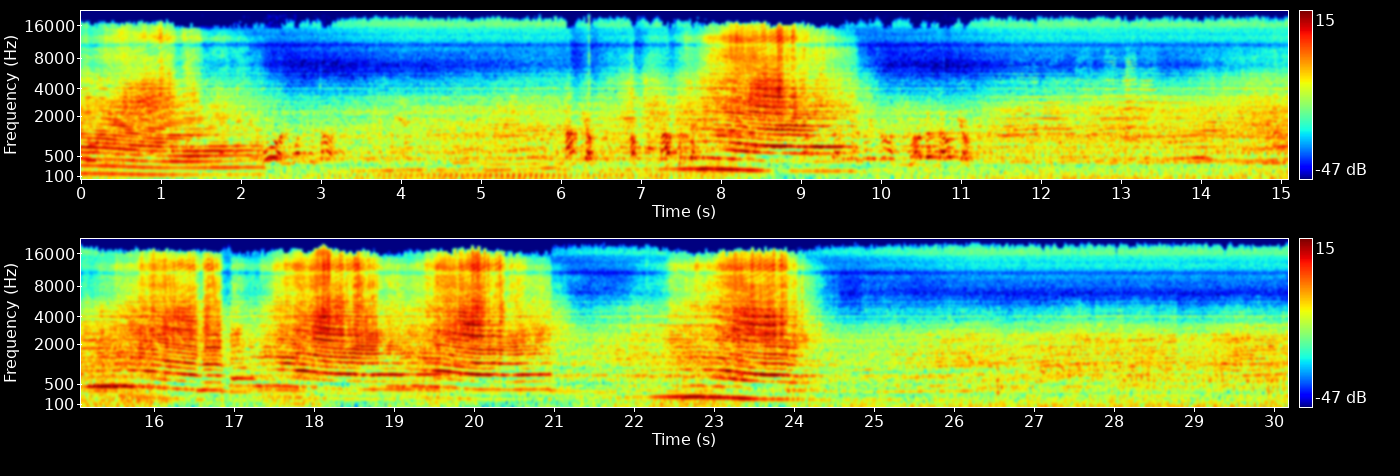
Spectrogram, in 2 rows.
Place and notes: {"title": "Castle Donington, UK - British Motorcycle Grand Prix 2001 ... 500cc warm up ...", "date": "2001-07-08 10:00:00", "description": "500cc warm up ... Starkeys ... Donington Park ... warm up plus all associated noise ... Sony ECM 959 one point stereo mic to Sony Minidisk ...", "latitude": "52.83", "longitude": "-1.37", "altitude": "81", "timezone": "Europe/London"}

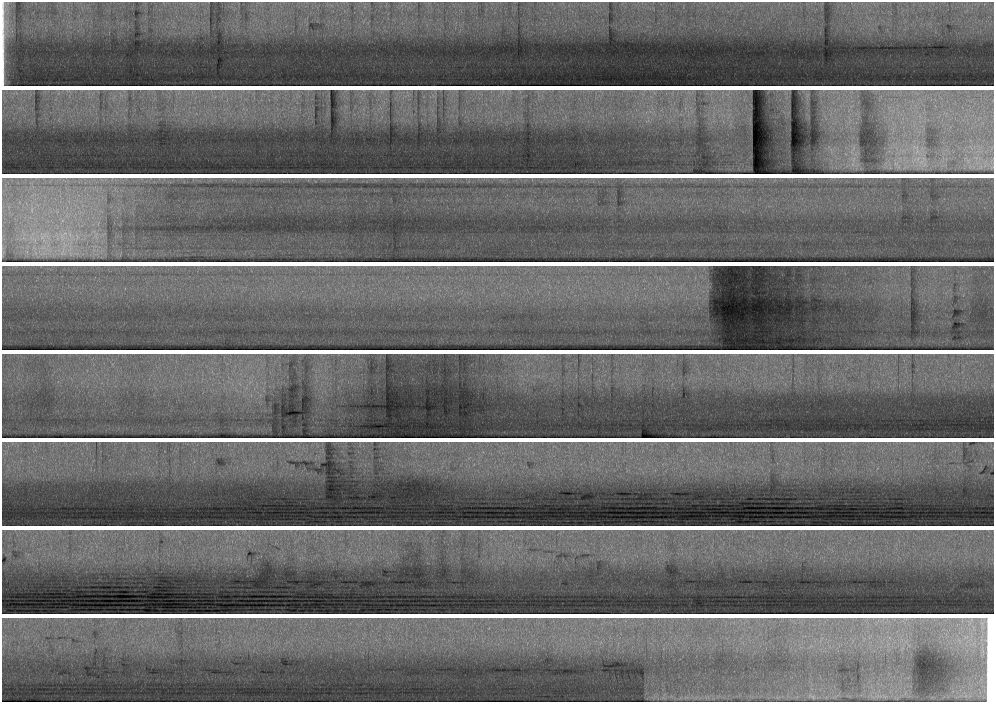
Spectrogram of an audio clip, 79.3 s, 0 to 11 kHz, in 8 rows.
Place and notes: {"title": "mettmann, brücker str, stadtaufzug", "description": "fahrt mit dem aufzug zur hoch gelegenen bahnhaltestelle, oben verkehrsgeräusche und polizeisirene\n- soundmap nrw\nproject: social ambiences/ listen to the people - in & outdoor nearfield recordings", "latitude": "51.25", "longitude": "6.98", "altitude": "136", "timezone": "GMT+1"}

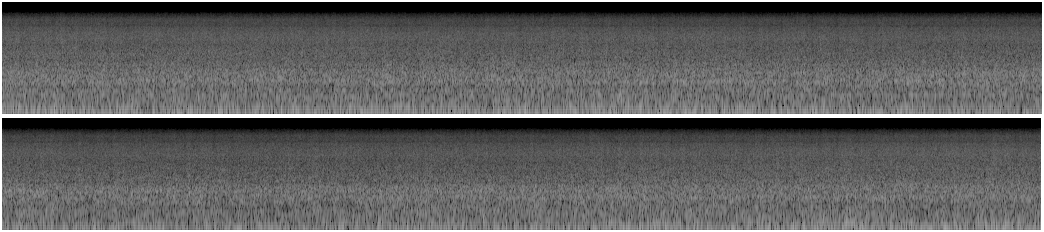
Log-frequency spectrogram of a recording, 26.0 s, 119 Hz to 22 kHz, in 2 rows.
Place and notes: {"title": "Lithuania, lake Paliminis, water falling into well", "date": "2011-05-14 14:40:00", "description": "some kind of mini-dam", "latitude": "55.50", "longitude": "25.72", "altitude": "164", "timezone": "Europe/Vilnius"}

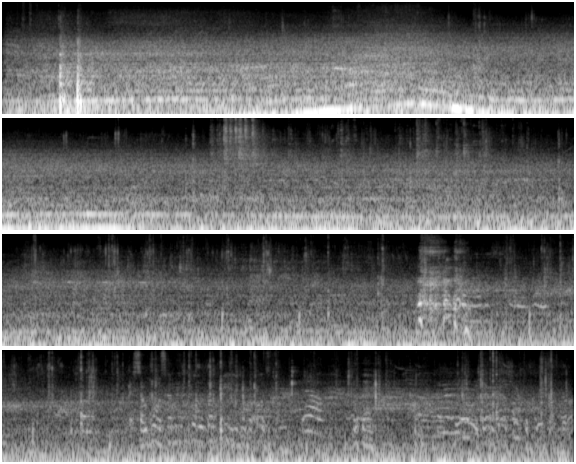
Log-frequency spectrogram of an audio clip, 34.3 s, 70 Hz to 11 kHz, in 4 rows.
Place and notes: {"title": "all the mornings of the ... - feb 9 2013 sat", "date": "2013-02-09 09:52:00", "latitude": "46.56", "longitude": "15.65", "altitude": "285", "timezone": "Europe/Ljubljana"}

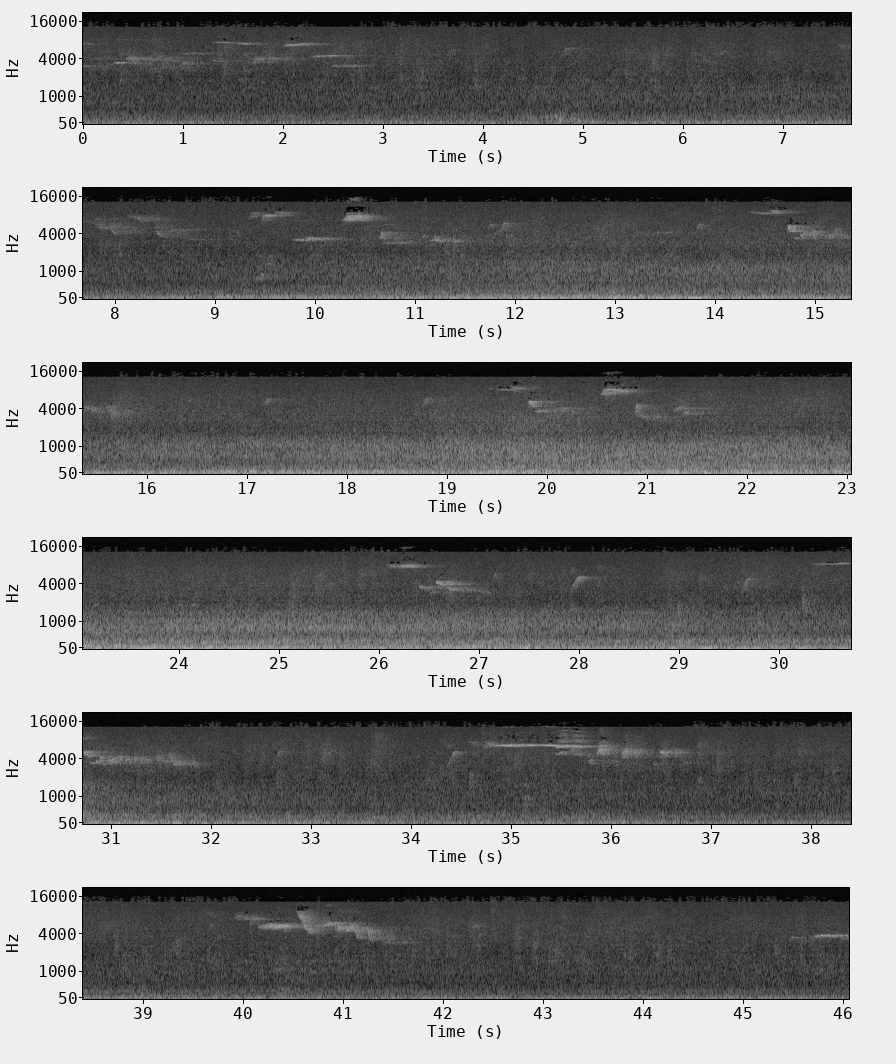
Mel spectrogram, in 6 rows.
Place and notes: {"title": "Via Pusterla, Saluzzo CN, Italia - Garden Robert Baden Powell", "date": "2016-10-27 16:40:00", "description": "Recorded with a Tascam DR-700 in Garden Robert Baden Powell, APM PLAY IN workshop 2016 (Take 2)", "latitude": "44.64", "longitude": "7.49", "altitude": "377", "timezone": "Europe/Rome"}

